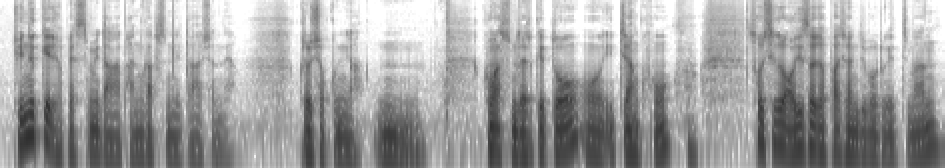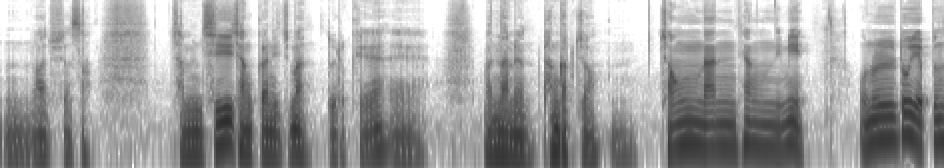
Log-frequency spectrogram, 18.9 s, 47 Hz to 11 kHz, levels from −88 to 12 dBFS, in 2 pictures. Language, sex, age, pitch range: Korean, male, 40-59, 75-100 Hz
